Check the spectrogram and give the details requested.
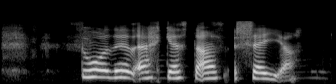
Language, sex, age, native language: Icelandic, female, 7, Icelandic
